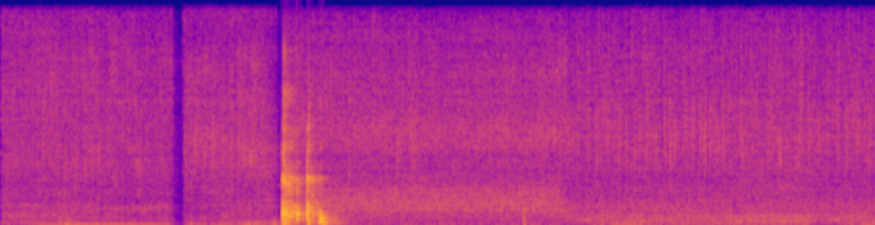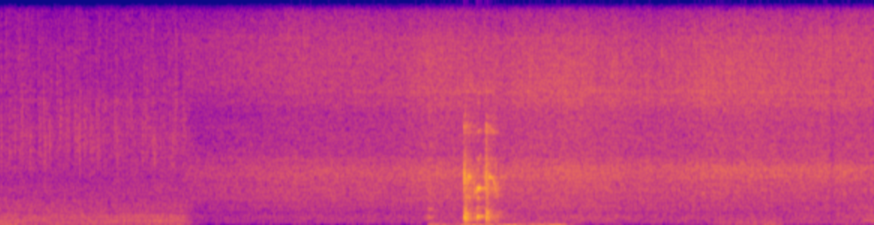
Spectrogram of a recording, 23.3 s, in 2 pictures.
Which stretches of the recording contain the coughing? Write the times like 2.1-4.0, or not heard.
3.7-4.4, 17.4-19.1.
